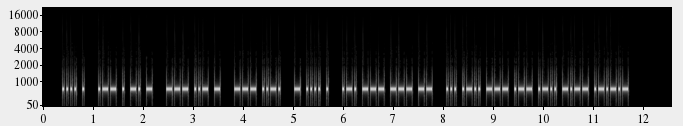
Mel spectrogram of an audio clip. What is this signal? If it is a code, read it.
Morse code, heard as a keyed tone, about 30 wpm, 700 Hz. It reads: HE WENT OUT OF THE ROOM SLOWLY.
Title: Sentences from Top 1100 Words 30wpm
